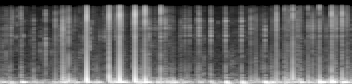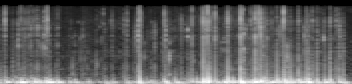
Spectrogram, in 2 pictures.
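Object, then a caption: Metal mesh microphone grille. Long acrylic nails scratch and tap a hollow metal mesh microphone grille with both hands. The result is a steady, dense rasping with a strong low, hollow hum, punctuated by sharp, bright clicks and ticks from the nail tips.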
